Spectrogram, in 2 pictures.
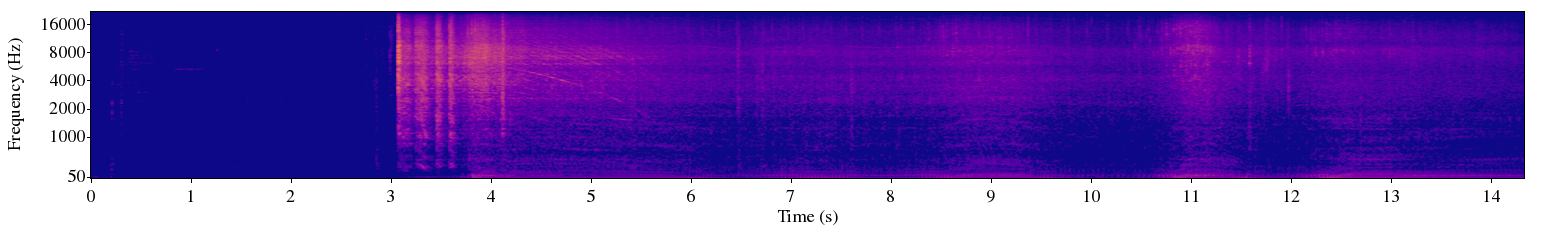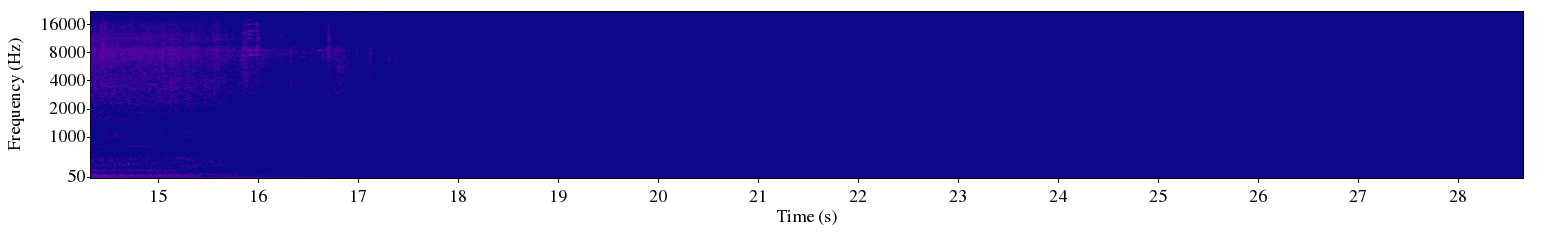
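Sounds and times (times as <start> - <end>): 
car driving away: 3.1 - 18.3, 22.2 - 24.3.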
